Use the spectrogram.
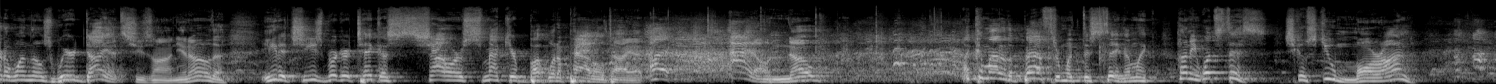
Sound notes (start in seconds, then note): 8.4 audience laughing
